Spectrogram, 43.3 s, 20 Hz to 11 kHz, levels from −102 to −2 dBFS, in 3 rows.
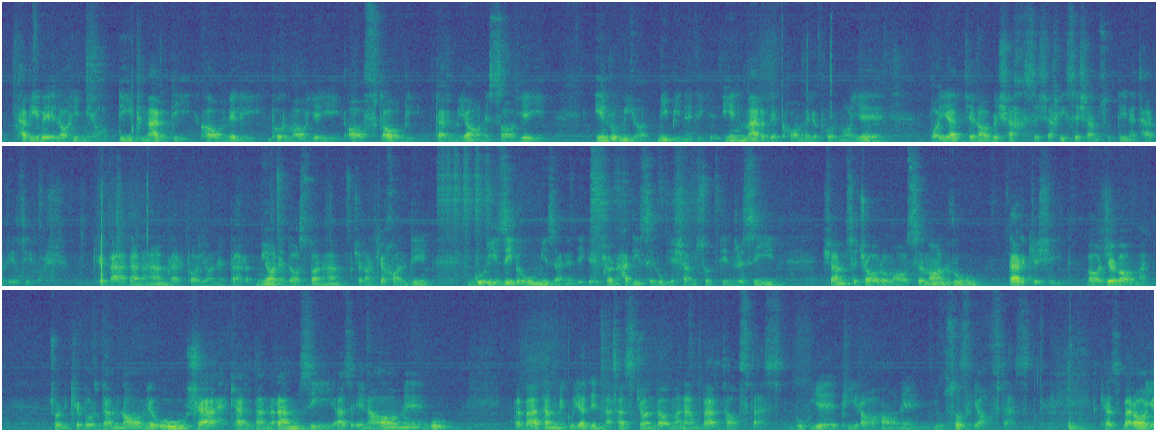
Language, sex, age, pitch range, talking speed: Persian, male, 60-79, 120-140 Hz, 125 wpm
